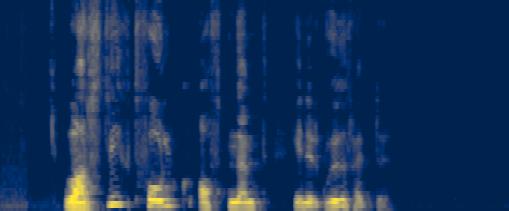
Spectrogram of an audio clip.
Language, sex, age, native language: Icelandic, female, 60-69, Icelandic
